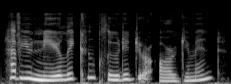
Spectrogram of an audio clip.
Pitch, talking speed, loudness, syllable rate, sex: 215 Hz, 155 wpm, -14 LUFS, 5.6 syllables/s, female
